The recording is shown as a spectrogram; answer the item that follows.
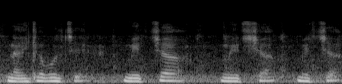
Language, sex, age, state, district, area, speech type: Bengali, male, 30-45, West Bengal, Howrah, urban, spontaneous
